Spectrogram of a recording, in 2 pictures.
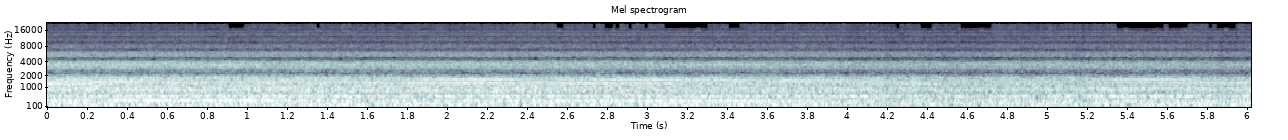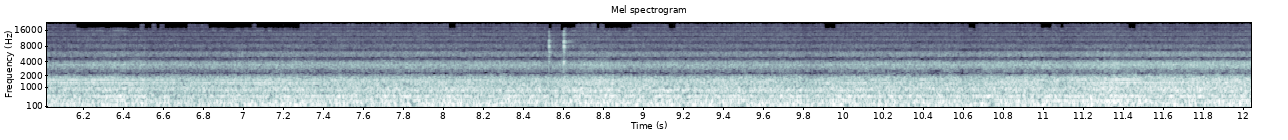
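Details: AMD Wraith Spire stock CPU cooler fan running loud with a steady airy whoosh and constant hum.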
